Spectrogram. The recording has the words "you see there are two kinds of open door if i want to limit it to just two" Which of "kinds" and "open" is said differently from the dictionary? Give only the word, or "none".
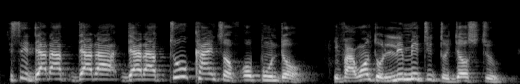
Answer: kinds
